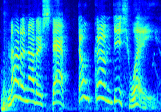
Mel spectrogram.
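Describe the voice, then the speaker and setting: A put-on character voice at a high pitch moves at a very slow pace over faint music in the background. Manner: indignant, scolding.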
